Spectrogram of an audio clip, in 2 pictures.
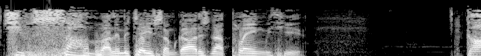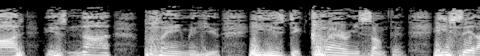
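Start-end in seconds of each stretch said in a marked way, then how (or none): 4.7-7.0 slow, weighty delivery; emphatic warning. Real, not acted. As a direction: space the words out slowly and deliberately. Repeats the warning slowly for weight.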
